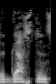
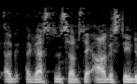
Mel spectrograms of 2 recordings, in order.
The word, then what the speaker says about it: Augustine: Augustine, some say Augustine, depends on who's pronouncing. I think smarter theologians say Augustine like you did.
